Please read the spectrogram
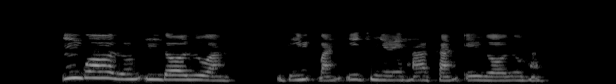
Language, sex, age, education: Igbo, female, 15-29, tertiary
